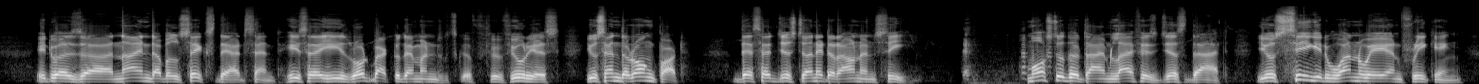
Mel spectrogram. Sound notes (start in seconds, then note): 10.1 Matthew laughs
